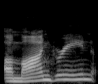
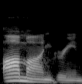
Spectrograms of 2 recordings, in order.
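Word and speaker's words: Ahman: know this is it Aman green or Aman green the emphasis on the first half of his name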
